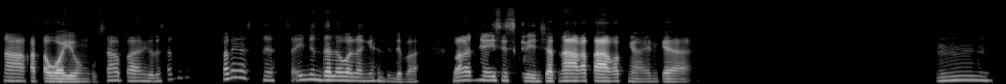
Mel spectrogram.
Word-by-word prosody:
nakakatawa 155 -5 +1
yung 130 -1 -1
usapan 175 +1 -6
gano'n. 150 0 -10
Sabi 250 +6 -20
ko, 330 - -36 0.3
parehas 315 +3 -6
na 190 - -7 0.2
sa - - -14
inyong 220 +2 -6
dalawa 190 -2 +1
lang 165 - -8
'yan, 170 +1 -10
'di 140 -4 -12
ba? 125 0 -11 0.3
Bakit 200 +2 -1
nga 195 - -1
i-screenshot, 155 -5 -3
nakakatakot 165 -2 +7
nga 135 - -5
yun 135 - -15
kaya 130 -1 -3 2.4
Hmm. 190 +2 -10
170 Hz, 135 wpm, -24 LUFS, 150-190 Hz, 2.4 s, nakakatakot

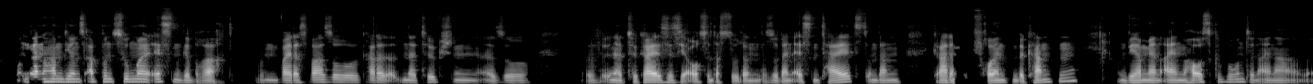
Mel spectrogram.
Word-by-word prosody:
Und - - -8
dann 125 +1 +4
haben 130 0 +2
die 130 - +1
uns 125 - -2
ab - - -1
und 130 -3 -2
zu 130 - +1
mal 125 -1 +4
Essen 115 -5 -1
gebracht. 90 -2 -1 0.2
Und 100 0 -9
weil, 95 - +5
das 100 0 -1
war 105 +2 +3
so, 105 -2 -2
gerade 105 -1 0
in - - -6
der 95 - 0
türkischen, 100 -5 -5
also 90 0 -6 0.6
f 95 0 -8
in - - -5
der 95 -3 +2
Türkei 100 +2 +7
ist 100 +1 -1
es 95 -1 -3
ja - - +2
auch - - +2
so, - - -4
dass - - -4
du 90 - -3
dann 90 -1 -2
so 90 0 -3
dein 90 0 0
Essen 95 0 -1
teilst 100 +6 +3
und 100 - -5
dann 95 0 -3 0.3
gerade - - +4
mit - - -21
Freunden, 95 0 +2
Bekannten. 135 - -1 0.4
Und 95 - -8
wir 95 - +4
haben 95 +1 +2
ja 95 - +5
in - - -3
einem 95 -1 +2
Haus 115 - +4
gewohnt, 120 +1 -7
in 100 - -5
einer 95 -1 -4
100 Hz, 240 wpm, -26 LUFS, 95-115 Hz, 0.6 s, Türkei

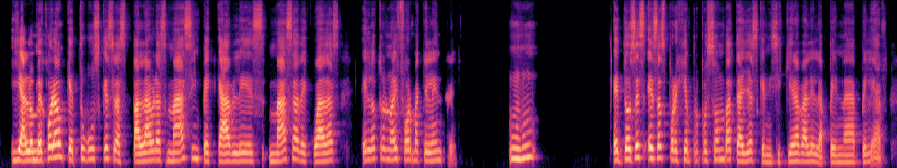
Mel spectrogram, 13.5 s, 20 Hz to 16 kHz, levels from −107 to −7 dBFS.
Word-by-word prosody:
Y 195 +3 +4
a 180 - +8
lo 195 0 +7
mejor, 200 +6 +5
aunque 270 -5 +4
tú 230 +2 -5
busques 225 +1 -2
las 190 -3 -1
palabras 185 +3 +3
más 190 +6 0
impecables, 180 -4 -1
más 180 +6 0
adecuadas, 185 -1 0 0.3
el 205 +3 -3
otro 225 0 -4
no 215 - -2
hay 215 - +2
forma 205 -2 -4
que 190 - -4
le 190 +1 -2
entre. 200 0 -12 0.7
Ujú. 240 +4 +1 1.1
Entonces, 225 +6 +3
esas, 250 +2 +3
por 215 -3 -2
ejemplo, 205 -1 -5
pues, 200 0 -6
son 210 +1 -4
batallas 195 -2 -1
que - - -6
ni 155 -1 -8
siquiera 165 +4 -3
vale 175 0 -1
la 165 - -5
pena 155 0 -5
pelear. 165 +2 -7
195 Hz, 160 wpm, -23 LUFS, 180-220 Hz, 1.1 s, a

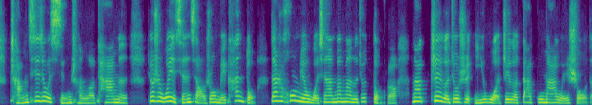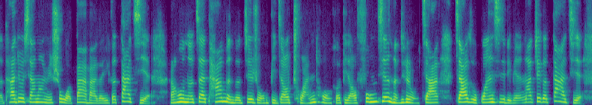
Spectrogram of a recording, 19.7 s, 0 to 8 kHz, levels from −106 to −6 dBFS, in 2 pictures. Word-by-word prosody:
长 205 +3 -2
期 330 +7 +1
就 330 -1 +2
形 215 -6 +5
成 190 -4 -6
了 185 0 -5
她 230 +10 -4
们 210 -5 -1 0.3
就 335 +2 +2
是 320 -1 +2
我 295 +2 +5
以 295 -5 +4
前 235 +3 +1
小 250 -10 0
时 210 - -6
候 245 - +2
没 205 -2 -1
看 335 +3 -3
懂， - - -2 0.2
但 335 0 +1
是 330 - 0
后 370 +3 +1
面 285 -6 +4
我 185 -3 0
现 245 +6 0
在 250 - -1
慢 270 +2 +2
慢 270 -2 +2
地 235 - +1
就 280 +3 -5
懂 200 0 -1
了。 175 +1 -6 0.2
那 300 +2 +3
这 345 -2 +3
个 255 -4 +4
就 260 +3 +3
是 245 -1 -1
以 200 +2 -3
我 220 -7 +1
这 230 +5 +2
个 205 - -1
大 225 +2 -4
姑 230 +1 -1
妈 220 -1 -1
为 180 -3 -3
首 190 -2 -2
的， 150 - -12
她 255 +1 0
就 280 +2 0
相 250 -1 0
当 245 -3 -1
于 205 - -4
是 255 +4 -1
我 180 -8 0
爸 235 +4 -1
爸 185 -3 -3
的 175 0 -5
一 185 - -5
个 220 +4 -4
大 285 +5 -1
姐， 190 -6 +2 0.3
然 205 +2 -3
后 265 +1 +5
呢， 240 -1 +3
在 260 +2 +2
她 280 +3 -1
们 260 -8 +3
的 195 -1 -2
这 235 +5 +1
种 195 -3 -4
比 195 - -3
较 205 +3 -2
传 195 +2 -3
统 225 -7 -4
和 185 - -5
比 195 - -6
较 185 0 -1
封 275 +7 +2
建 310 0 +3
的 215 - +2
这 220 - -1
种 195 -6 -3
家 220 -1 +2 0.3
家 255 0 +5
族 225 -5 +1
关 235 +4 0
系 240 -1 -3
里 185 - -3
边， 185 +1 -9
那 245 +1 -4
这 285 +4 -2
个 260 -1 0
大 285 0 -1
姐 195 -3 -4
230 Hz, 285 characters per minute, -22 LUFS, 200-265 Hz, 0.3 s, 形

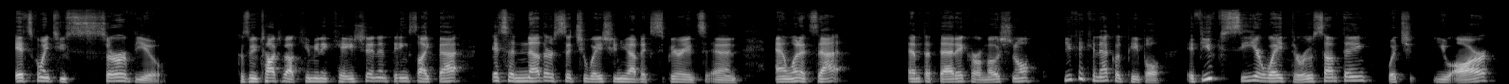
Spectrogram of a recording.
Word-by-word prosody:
it's 155 0 +4
going 160 -1 +2
to 130 - -1
serve 155 +2 0
you, 105 -3 -2 0.7
'cause 125 +2 -6
we've 140 -2 +4
talked 150 +1 +4
about - - +2
communication 140 +1 -1
and 150 -2 -3
things 150 0 -3
like 130 -1 +2
that. 145 +3 +2 0.2
It's 170 0 0
another 155 +2 +3
situation 135 -4 -2
you 130 - 0
have 125 -1 +2
experience 115 -2 -2
in, 100 -2 -2 0.3
and 125 +1 +4
when 145 - +5
it's 130 - -2
that - - +2 0.6
empathetic 135 +1 +2
or - - 0
emotional, 135 +7 -3 0.2
you 215 - -3
can 260 +2 -2
connect 180 -5 -2
with 145 -2 -3
people. 115 -7 -3 0.2
If 135 +7 -4
you 265 +4 +5
c 270 - -17
see 165 - -2
your 185 -3 +2
way 150 0 +4
through 130 0 -1
something, 170 +5 0
which 115 - -4 0.2
you 115 -1 -4
are, 175 +12 +5
145 Hz, 175 wpm, -24 LUFS, 125-155 Hz, 0.7 s, when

